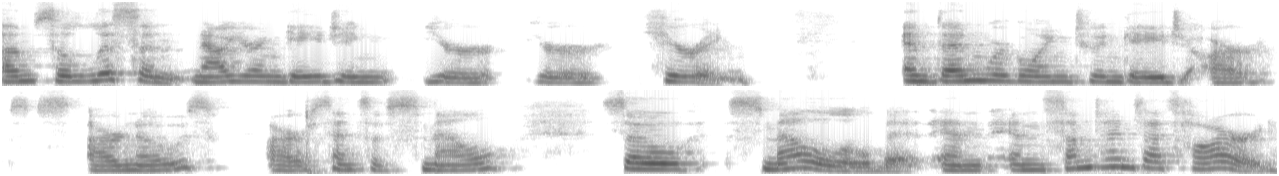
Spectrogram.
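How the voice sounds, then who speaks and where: A woman speaks at a fairly slow pace in a medium pitch. Her tone is dark and mellow, and somewhat breathy. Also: ordinary pitch variation. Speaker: ministry leader and parenting coach. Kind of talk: guided grounding exercise. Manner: calm, instructive.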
